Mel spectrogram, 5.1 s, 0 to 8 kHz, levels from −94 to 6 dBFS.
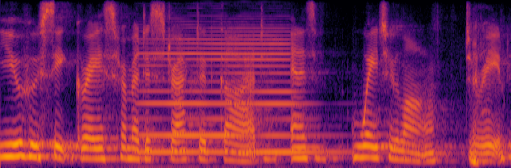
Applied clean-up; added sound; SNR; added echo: none; Bowed string instrument; 6 dB; none.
